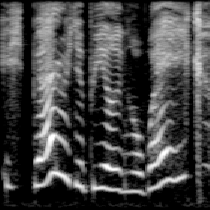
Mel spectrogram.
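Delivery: high, slow, loud cutesy squeak; cringe cute voice. Acted. Slime girl preferring sleep, high cringey cute voice. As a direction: go fully high and cutesy, drawn out. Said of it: "I gotta find the voice".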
